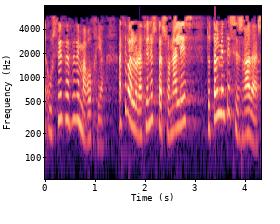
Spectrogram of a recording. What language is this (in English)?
Spanish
